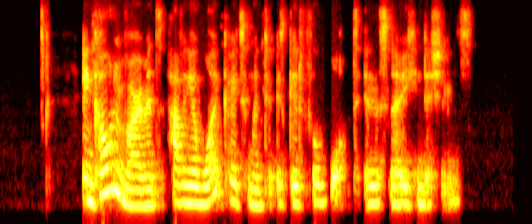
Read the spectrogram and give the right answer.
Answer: correct answer is it's good for camouflage.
